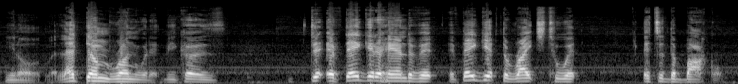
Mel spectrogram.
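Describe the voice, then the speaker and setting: Medium in pitch and creaky, this animated host talks at a normal speed with no echo. He's frustrated and blunt on his casual opinion show, cursing, stumbling over words and repeating phrases as he vents alongside a co-host.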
